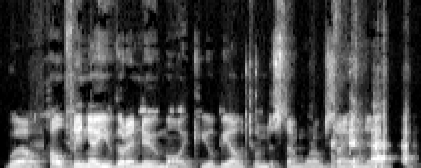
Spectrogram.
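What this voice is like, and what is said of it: West Midlands English accent. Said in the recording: “that West Midlands accent I do struggle with”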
